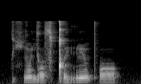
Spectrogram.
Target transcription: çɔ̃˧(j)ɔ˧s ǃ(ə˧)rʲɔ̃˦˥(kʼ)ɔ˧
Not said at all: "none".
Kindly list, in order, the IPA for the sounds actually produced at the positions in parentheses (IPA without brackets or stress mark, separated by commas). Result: j, ə˧, pʼ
